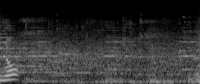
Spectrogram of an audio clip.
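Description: Basketball game sound in an indoor arena: crowd murmur with a basketball being dribbled on the hardwood court.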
